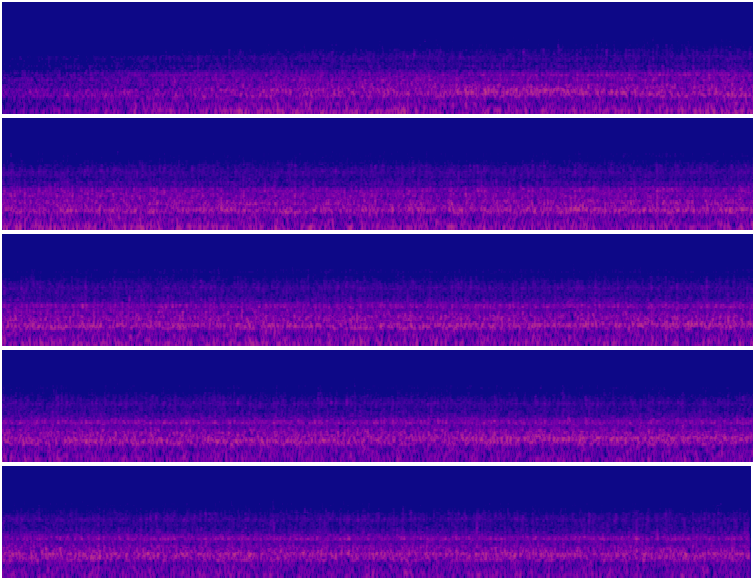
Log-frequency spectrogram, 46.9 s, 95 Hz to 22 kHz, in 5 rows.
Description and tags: boiling water in electric kettle
* boiling water
* in kitchen
* in electric kettle
* post processing: removed click (00:00:15.1)
* microphone: AKG C214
